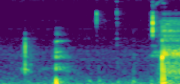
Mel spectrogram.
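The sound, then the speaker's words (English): Keyboard keys tapped while a message is typed: a handful of faint, irregular clicks spread out, ending in a slightly louder cluster of clatter. “I'm good to just type this message real quick while you talk?”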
